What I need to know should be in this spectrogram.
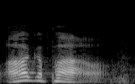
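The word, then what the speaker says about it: Agapao (ἀγαπάω): God the Father is the subject of the verb here, and the verb is agapao. A-G-A-P-A long O. Agapao.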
